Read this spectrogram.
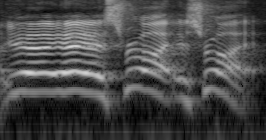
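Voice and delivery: high, wary London thug, loud; nervous thug caught at knifepoint; collared ruffian pleading with the captor. Acted. Second thug agrees.

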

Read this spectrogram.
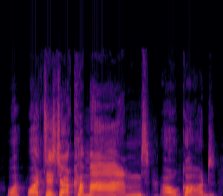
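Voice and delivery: high, loud awed creature voice; groveling creature. Acted. Fish creature groveling to the player's fake god, high and awed. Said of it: "And it".

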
